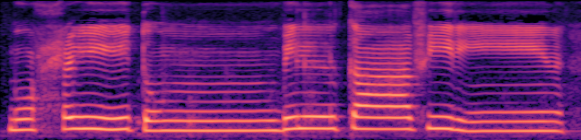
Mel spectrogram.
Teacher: کاف کے اوپر کھڑا زبر ہے، دو حرکت کھینچیں گے، اور ری پہ یا ساکن سے پہلے زیر ہے تو یا مدہ ہے، اور آیت مکمل ہو رہی ہے.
